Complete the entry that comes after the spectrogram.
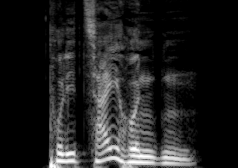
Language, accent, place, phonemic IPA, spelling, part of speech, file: German, Germany, Berlin, /poliˈt͡saɪ̯ˌhʊndn̩/, Polizeihunden, noun, De-Polizeihunden.ogg
- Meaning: dative plural of Polizeihund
